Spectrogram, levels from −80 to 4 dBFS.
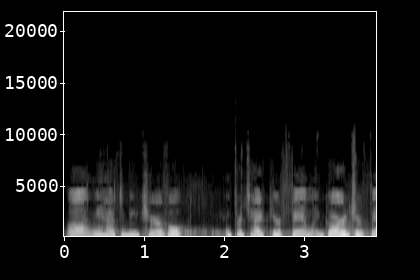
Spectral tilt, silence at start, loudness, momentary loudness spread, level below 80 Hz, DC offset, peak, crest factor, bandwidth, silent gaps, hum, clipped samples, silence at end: -9 dB/octave; 0.05 s; -19 LUFS; 8 LU; -44 dBFS; under 0.1%; -2 dBFS; 16 dB; 7 kHz; none; none; under 0.1%; 0 s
